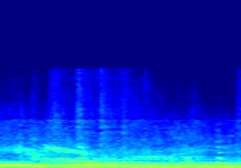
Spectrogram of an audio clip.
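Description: Light autogyro flying overhead, its engine droning steadily, with a tone that slowly falls in pitch as it passes.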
